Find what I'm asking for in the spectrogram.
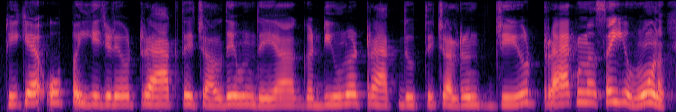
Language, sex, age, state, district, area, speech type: Punjabi, female, 30-45, Punjab, Rupnagar, urban, spontaneous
